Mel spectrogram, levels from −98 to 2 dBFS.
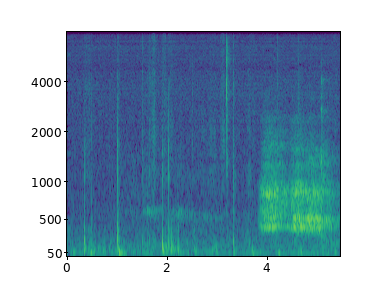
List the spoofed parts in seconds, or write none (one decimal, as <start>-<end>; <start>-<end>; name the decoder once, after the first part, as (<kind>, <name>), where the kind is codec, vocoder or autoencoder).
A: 0.0-5.5 (vocoder, Vocos)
